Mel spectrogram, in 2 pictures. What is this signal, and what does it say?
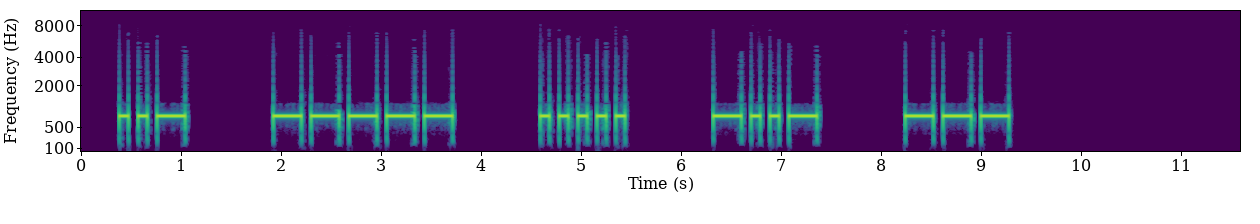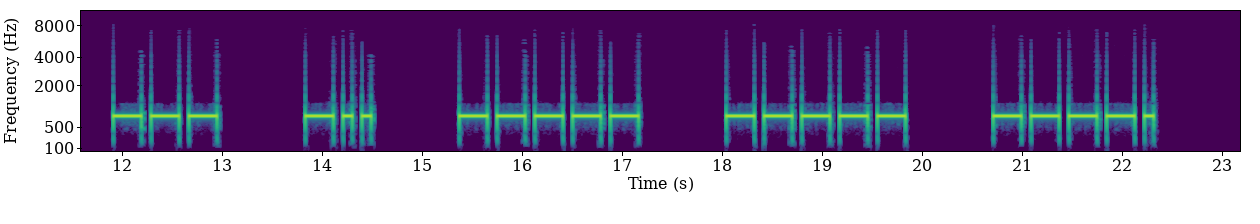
Morse code, heard as a keyed tone, about 13 wpm, spaced as for 7 wpm, 800 Hz. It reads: U05XO OD009
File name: LEZIONI / 8 YJ45 / 8 YJ45 ws 12wpm 3146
